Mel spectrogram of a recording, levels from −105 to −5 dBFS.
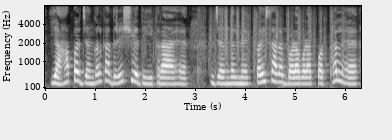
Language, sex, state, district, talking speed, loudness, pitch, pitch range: Hindi, female, Jharkhand, Garhwa, 150 wpm, -17 LUFS, 235 Hz, 220-285 Hz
